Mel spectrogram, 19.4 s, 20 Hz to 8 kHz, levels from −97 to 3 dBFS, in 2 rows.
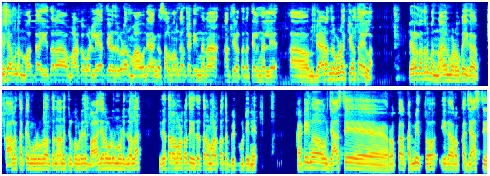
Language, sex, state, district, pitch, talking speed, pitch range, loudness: Kannada, male, Karnataka, Bellary, 150 Hz, 165 wpm, 140-155 Hz, -23 LUFS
